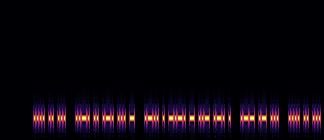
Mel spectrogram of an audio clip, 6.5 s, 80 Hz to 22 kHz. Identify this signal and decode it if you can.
Morse code, heard as a keyed tone, about 40 wpm, 700 Hz. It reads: HIS FIRST LECTURE WAS HIS
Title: Sentences from Top 1600 Words 40wpm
